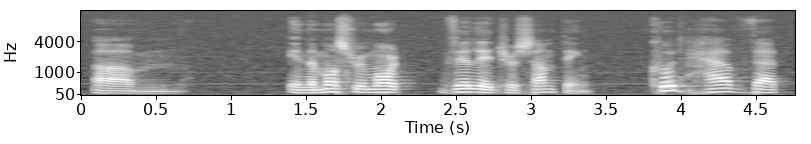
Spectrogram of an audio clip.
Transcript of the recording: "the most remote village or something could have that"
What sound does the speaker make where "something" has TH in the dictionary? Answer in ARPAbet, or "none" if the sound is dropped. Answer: TH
